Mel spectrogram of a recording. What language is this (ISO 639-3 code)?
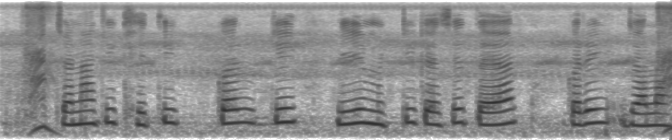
bho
